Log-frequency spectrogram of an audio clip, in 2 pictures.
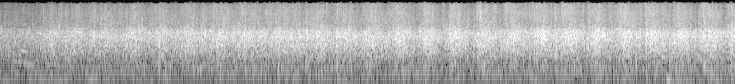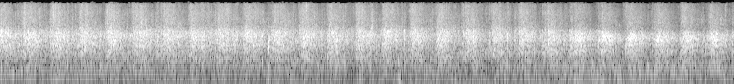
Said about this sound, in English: curtain is down to rapturous applause and that slow hand clap is the Israeli way of saying we approve. As the applause for the play dies down,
